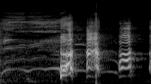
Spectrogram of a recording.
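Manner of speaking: high burst of real laughter; helpless laughter. Real, not acted. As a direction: crack up at the joke. Laughs at the book title joke.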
